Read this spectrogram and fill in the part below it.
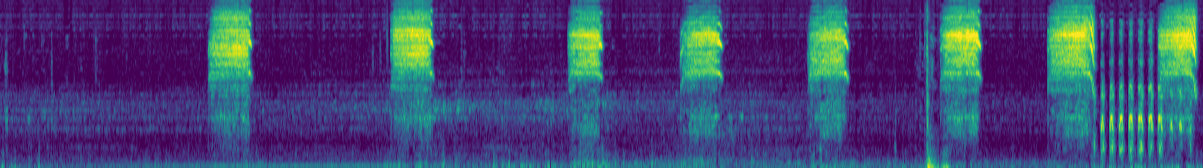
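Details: Barn owls nesting at Ottawa National Wildlife Refuge, Ohio, where the male delivers food and the female feeds the first owlet: a series of about eight harsh hisses quickening in pace, ending in a rapid ticking rattle.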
